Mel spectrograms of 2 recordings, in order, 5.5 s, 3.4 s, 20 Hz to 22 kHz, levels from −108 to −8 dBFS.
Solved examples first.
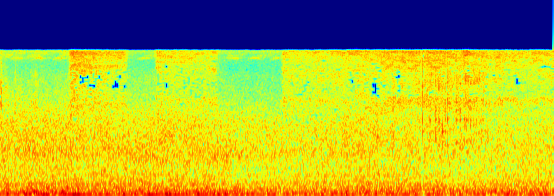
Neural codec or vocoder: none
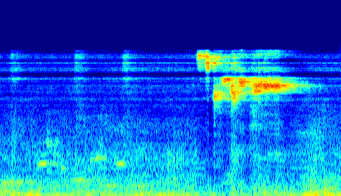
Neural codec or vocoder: codec, SNAC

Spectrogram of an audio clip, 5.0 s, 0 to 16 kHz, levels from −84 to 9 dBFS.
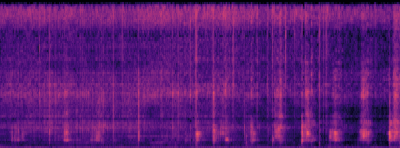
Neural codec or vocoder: codec, SNAC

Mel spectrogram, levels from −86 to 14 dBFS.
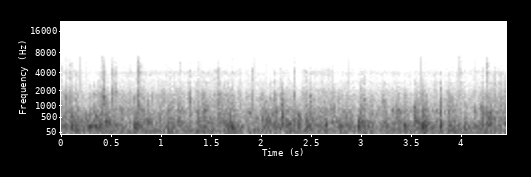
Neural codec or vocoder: none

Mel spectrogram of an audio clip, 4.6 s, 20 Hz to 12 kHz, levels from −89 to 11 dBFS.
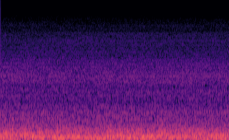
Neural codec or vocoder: none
